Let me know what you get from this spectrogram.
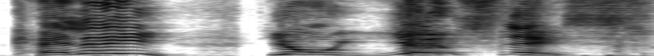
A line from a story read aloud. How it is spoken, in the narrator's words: someone at some point shouted out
